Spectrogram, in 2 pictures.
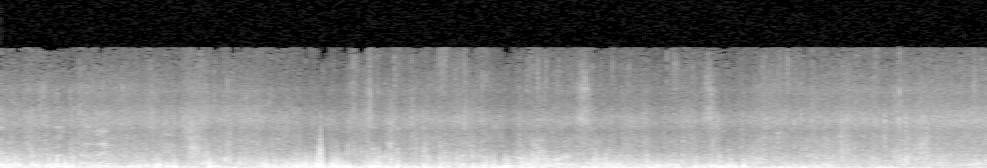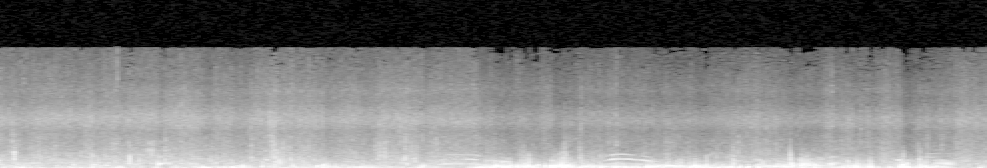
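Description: Wind buffeting the camera's microphone, a steady rumbling noise, with faint voices of passers-by in the background.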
